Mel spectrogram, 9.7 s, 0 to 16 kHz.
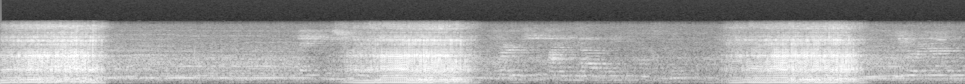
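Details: Uncle snoring during sleep at home: three loud, rumbling, vibrating snores, about 16 a minute, with quieter breathing between; regular snoring.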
